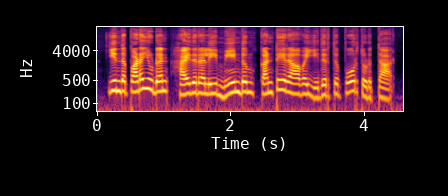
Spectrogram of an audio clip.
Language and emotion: Tamil, neutral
